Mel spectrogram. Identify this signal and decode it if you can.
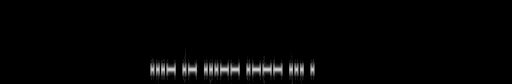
Morse code, heard as a keyed tone, about 46 wpm, 700 Hz. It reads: VA3JSE
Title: DXCC-100 Call Signs - 6 Characters - Repeated 3x - 45wpm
